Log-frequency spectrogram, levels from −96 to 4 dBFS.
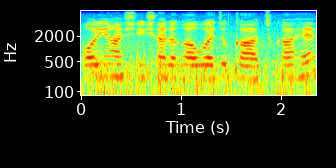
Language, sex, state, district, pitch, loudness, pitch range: Hindi, female, Haryana, Rohtak, 215 Hz, -16 LUFS, 210-220 Hz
